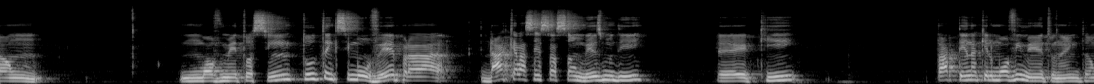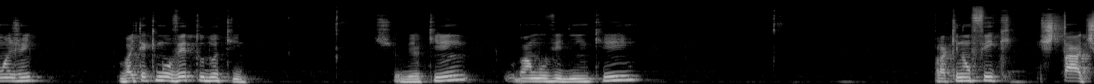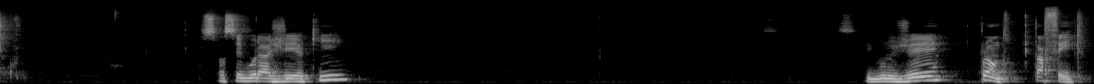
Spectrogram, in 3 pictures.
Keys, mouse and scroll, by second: 1.4 click, 3.9 click, 7.5 click, 13.4 shift+middle click, 14.4 click, 18.7 click, 22.4 click, 27.9 click, 31.8-32.8 ctrl+middle drag.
